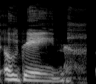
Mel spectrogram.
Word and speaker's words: Odayne: In the audiobook, they pronounced it Odane. – Okay. – How is it spelled? – O-D-A-Y-N-E.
